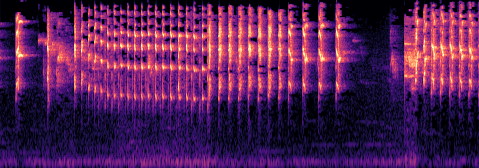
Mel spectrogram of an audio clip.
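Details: Lovebird konslet chatter for tutoring other lovebirds: a few opening chirps, then a dense burst of shrill pulsed notes, a short pause, and a fresh rapid burst.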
